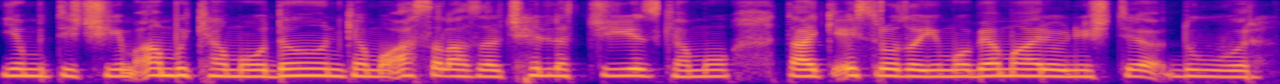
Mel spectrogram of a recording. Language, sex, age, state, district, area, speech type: Kashmiri, female, 18-30, Jammu and Kashmir, Budgam, rural, spontaneous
